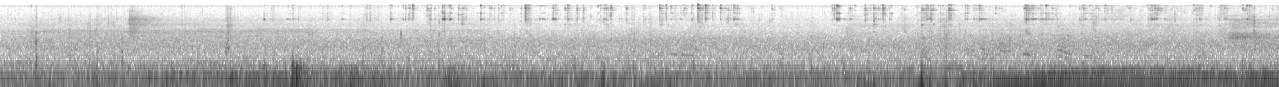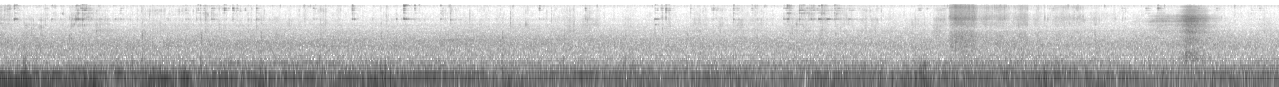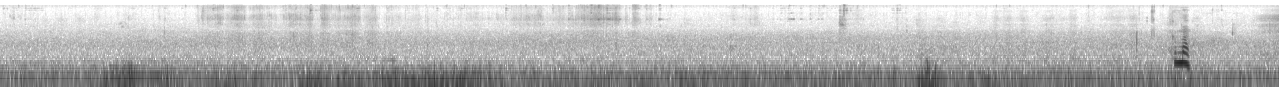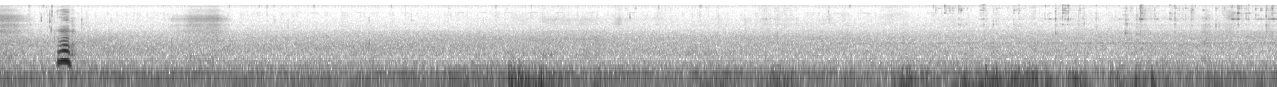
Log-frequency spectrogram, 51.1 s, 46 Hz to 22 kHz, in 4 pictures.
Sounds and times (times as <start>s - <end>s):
Outside, urban or manmade: 0.0s - 51.1s
Speech: 9.8s - 11.0s, 37.3s - 37.5s, 38.9s - 39.2s.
